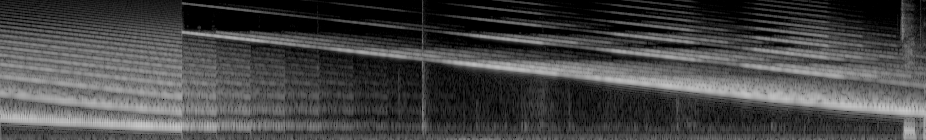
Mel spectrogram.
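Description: Arturia EMS Synthi V synthesizer preset plays long sustained tones that sweep steadily downward in pitch, bright and buzzy, with aftertouch modulating the filter; no other sounds.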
